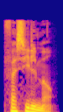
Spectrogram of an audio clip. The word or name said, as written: facilement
